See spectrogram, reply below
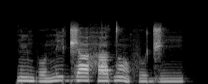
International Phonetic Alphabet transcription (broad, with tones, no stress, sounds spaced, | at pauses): ɾ ĩ˧ b o˧ n i˦ d͡ʒ a˦ h a˦ d ɔ̃˦˨ f u˧ d͡ʒ i˧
